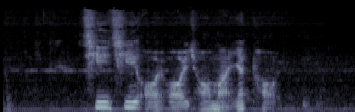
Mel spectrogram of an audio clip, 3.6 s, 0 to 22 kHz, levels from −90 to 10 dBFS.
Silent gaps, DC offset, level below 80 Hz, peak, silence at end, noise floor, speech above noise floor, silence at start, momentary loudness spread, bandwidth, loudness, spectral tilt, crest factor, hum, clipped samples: none; under 0.1%; -62 dBFS; -16 dBFS; 0.5 s; -60 dBFS; 30 dB; 0.05 s; 14 LU; 16 kHz; -31 LUFS; -4.5 dB/octave; 18 dB; none; under 0.1%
